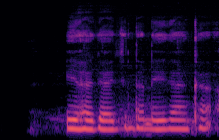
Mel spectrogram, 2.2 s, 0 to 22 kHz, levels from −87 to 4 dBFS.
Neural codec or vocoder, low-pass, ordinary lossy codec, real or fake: none; none; none; real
